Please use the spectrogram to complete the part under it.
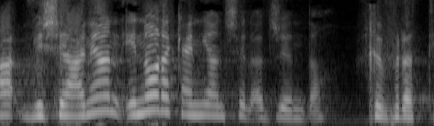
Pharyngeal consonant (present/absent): present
